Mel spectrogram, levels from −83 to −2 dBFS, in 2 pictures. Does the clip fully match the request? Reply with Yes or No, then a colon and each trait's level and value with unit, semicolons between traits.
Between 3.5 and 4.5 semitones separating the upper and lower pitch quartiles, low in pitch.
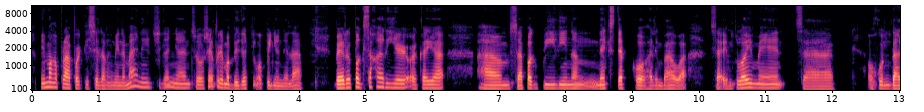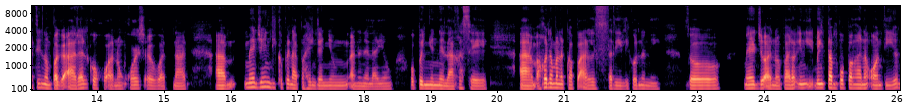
Yes: average, 3.8 semitones; low, 125 Hz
